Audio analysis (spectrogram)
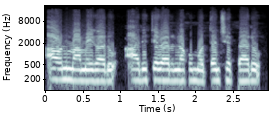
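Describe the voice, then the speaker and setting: A man reading the lines of a kind young daughter-in-law gently reassuring her father-in-law, in a clear voice. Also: sits high, completely flat delivery, quick pace, no echo, close to an everyday voice, low-quality recording. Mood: consoling.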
